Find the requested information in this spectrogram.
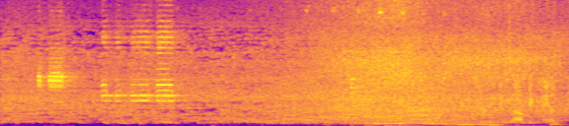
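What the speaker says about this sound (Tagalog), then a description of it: "Traffic ngayon." Busy street traffic on a morning walk between Julia Vargas and Shaw Boulevard, with a steady wash of passing cars and a louder vehicle rumbling close by near the end, a horn sounding briefly early on.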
